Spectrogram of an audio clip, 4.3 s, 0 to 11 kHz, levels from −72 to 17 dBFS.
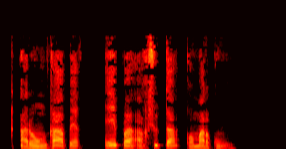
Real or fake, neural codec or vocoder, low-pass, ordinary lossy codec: real; none; 9.9 kHz; MP3, 32 kbps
